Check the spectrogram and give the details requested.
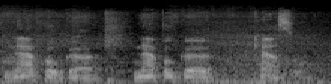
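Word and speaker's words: Knappogue Castle: Alright, the plot hole before we get to you, Jared, just to correct myself on the pronunciation, it's Napoga Castle is the name of the whiskey.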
